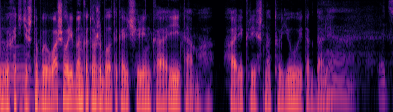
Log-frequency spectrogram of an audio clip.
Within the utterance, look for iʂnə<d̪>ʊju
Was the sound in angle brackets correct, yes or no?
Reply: no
